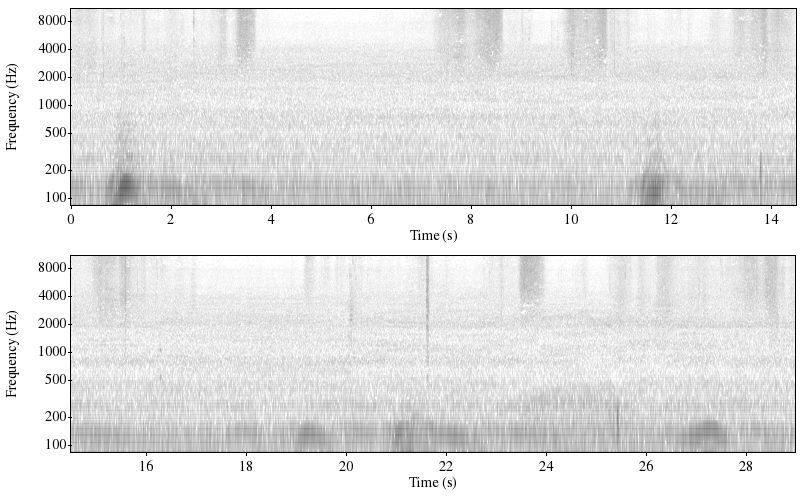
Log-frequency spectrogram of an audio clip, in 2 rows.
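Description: Dodge Charger Daytona 392's 6.4-litre HEMI V8 running at idle, heard from inside the cabin. The engine note briefly rises a few times as the throttle is opened, most strongly about a second in and again near twelve seconds.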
